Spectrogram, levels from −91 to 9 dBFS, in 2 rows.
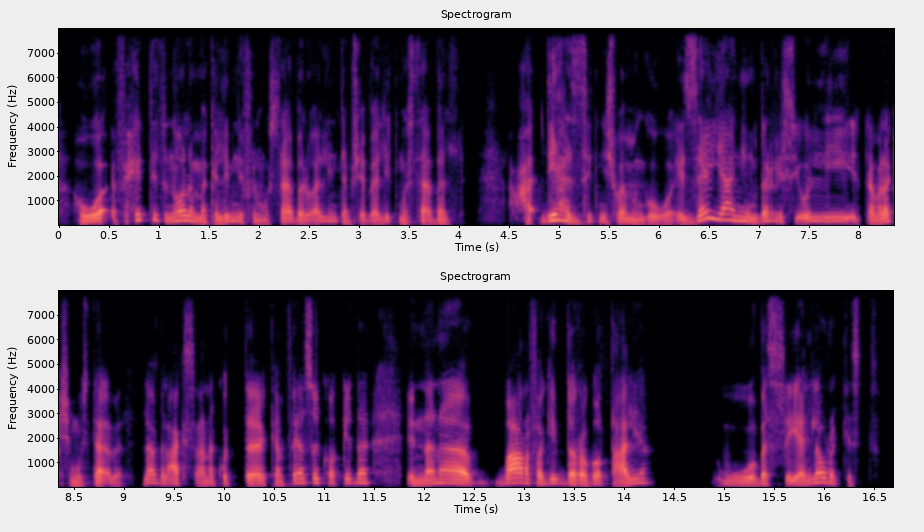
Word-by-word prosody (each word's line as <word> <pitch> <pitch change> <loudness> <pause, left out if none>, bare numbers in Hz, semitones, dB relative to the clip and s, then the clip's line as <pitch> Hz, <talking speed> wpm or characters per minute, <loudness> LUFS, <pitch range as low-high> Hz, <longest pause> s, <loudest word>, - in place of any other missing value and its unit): هو 135 +3 +4
في - - -12
حِتّة 220 -5 -3
إن 155 - -2
هو 190 +3 +4
لما 150 -10 +1
كلّمني 135 +6 -3
في - - -16
المستقبل 115 +3 -2
وقال 140 - -3
لي: 170 - -6
"أنت 155 -6 -6
مش 115 -2 -8
هيبقى 95 - -3
ليك 150 0 -9
مستقبل." 115 0 -4 0.6
ح - - -4
دي 205 +9 +7
هزّتني 155 - -1
شوية 135 0 -2
من 125 -5 -4
جوّه، 100 -1 -4
إزاي 210 - +2
يعني 220 -6 +2
مُدرِّس 160 +2 -1
يقول 155 - -1
لي 170 -1 -3
أنت - - -7
ما 125 0 +1
لكش 150 -3 +1
مستقبل، 115 -2 -1 0.2
لأ 170 +2 +2
بالعكس 145 -2 -2
أنا 130 +4 -4
كنت 130 -1 0
كان 125 0 -4
فيا 175 +9 +1
ثِقة 185 -3 -2
كده 180 +4 -2 0.4
إن 130 0 -2
أنا 170 0 +6 0.3
باعرف 180 +2 +6
أجيب 160 +4 -1
درجات 140 +2 +2
عالية 170 +12 +1 0.6
وبس 135 0 -2
يعني 140 0 +2
لو 195 +4 +4
ركزت 145 - -8
145 Hz, 175 wpm, -23 LUFS, 130-175 Hz, 0.6 s, دي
